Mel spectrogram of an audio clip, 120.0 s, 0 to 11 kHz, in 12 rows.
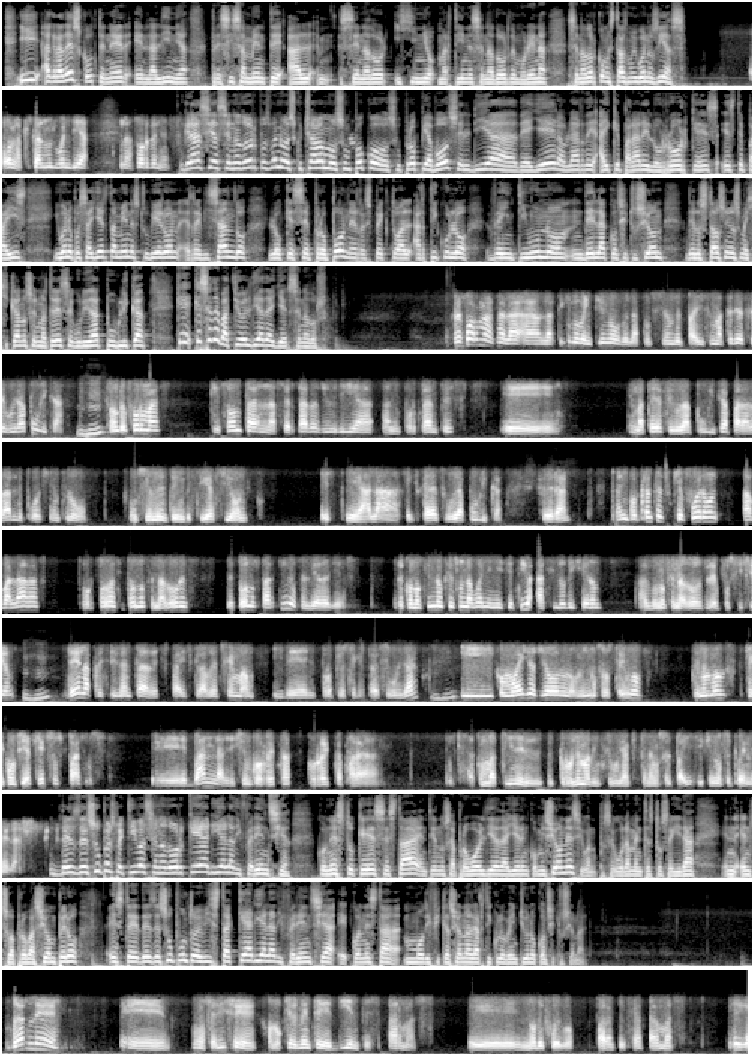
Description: En entrevista para “Así las Cosas” con Gabriela Warkentin, el senador celebró que el dictamen que reforma el artículo 21 de la Constitución haya sido avalado por todos los partidos.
